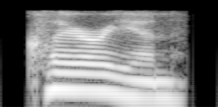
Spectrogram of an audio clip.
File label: "clarion", English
